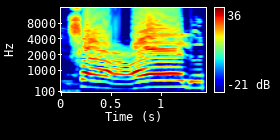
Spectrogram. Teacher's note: فعال، یہ عین ہے حروف حلقی ہے اس پہ تو اس کو واضح کرنا ہے، اس کو گول گھما نہیں دینا، آوازوں کو مرج نہیں کرنا. 2 بار پڑھنا ہے تشدید کو، شد کو، اور کلیئر کر کے.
